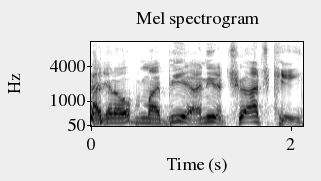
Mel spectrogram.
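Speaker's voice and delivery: put-on Boston accent. Joking about needing a tchotchke to open a beer: put-on Boston accent. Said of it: "This is the Boston, fucking Boston accent".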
